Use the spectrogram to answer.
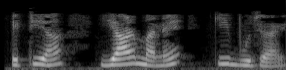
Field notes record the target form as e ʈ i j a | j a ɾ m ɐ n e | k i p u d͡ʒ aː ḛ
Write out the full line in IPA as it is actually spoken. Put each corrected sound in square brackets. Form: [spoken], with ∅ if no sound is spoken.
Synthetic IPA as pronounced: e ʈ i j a | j a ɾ m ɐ n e | k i [b] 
